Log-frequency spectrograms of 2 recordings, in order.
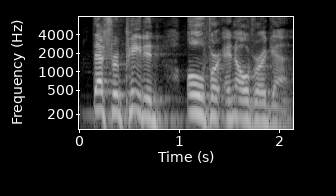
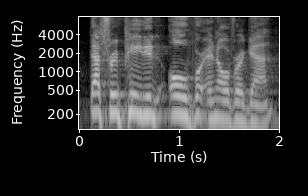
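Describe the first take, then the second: No difference in how they are said.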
